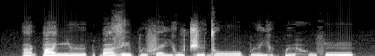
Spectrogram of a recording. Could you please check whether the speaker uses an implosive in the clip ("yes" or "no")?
yes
